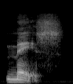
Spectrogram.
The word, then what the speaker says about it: Myss: oprah was interviewing caroline mace um myss is how you spell it and i think you pronounce it mace but she's she's interviewing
